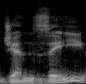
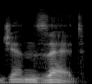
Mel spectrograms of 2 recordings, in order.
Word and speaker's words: Gen Z: Z or is it Gen Zed uh and no one really knows the answer uh is is is the right answer eventually. So, you'll hear it pronounced both ways here in the UK, but that's another story.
